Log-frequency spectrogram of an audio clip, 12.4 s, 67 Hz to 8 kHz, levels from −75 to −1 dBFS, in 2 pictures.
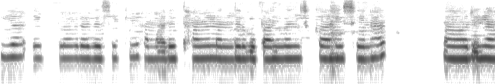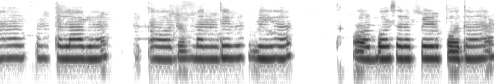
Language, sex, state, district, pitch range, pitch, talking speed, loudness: Hindi, female, Bihar, Gopalganj, 280-295 Hz, 285 Hz, 135 wpm, -24 LUFS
